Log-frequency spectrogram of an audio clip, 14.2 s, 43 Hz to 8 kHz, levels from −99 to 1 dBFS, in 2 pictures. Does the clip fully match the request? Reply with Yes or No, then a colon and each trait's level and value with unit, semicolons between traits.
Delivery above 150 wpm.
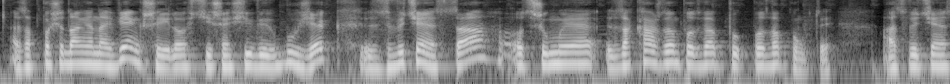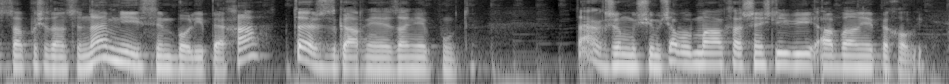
No: average, 145 wpm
